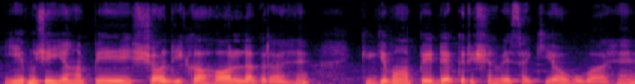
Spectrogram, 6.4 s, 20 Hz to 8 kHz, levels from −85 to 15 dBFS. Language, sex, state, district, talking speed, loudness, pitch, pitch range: Hindi, female, Punjab, Kapurthala, 170 wpm, -17 LUFS, 180 Hz, 170-195 Hz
